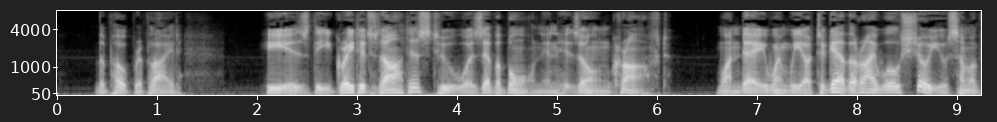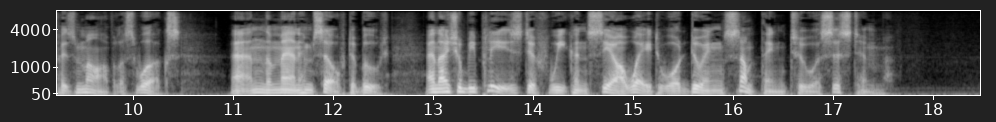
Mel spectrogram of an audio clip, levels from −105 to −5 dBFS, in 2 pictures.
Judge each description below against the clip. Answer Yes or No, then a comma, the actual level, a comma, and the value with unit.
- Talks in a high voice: No, very low, 90 Hz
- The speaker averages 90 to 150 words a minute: No, average, 175 wpm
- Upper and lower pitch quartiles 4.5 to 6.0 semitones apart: Yes, average, 5.0 semitones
